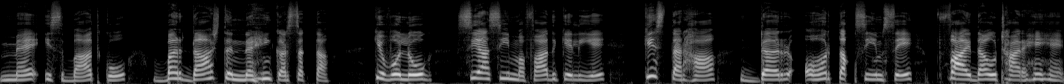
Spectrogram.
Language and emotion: Urdu, angry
